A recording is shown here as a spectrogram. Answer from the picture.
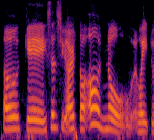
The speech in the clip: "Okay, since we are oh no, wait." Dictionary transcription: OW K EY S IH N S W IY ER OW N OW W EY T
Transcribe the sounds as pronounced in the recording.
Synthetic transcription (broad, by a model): OW K EY S IH N S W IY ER OW N OW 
